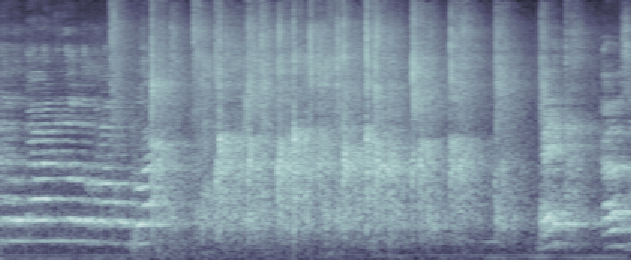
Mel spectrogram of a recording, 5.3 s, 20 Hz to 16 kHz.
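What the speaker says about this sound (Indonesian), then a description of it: "silakan tepuk tangan dulu untuk kelompok 2" In a classroom, students clap for a group after its presentation. A spoken voice comes first, then a burst of clapping from a small group follows, with a brief dip in the middle before a final flurry.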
